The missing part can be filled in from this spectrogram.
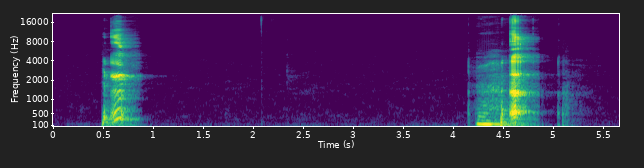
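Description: Two sharp, abrupt voiced catches several seconds apart in a quiet room: hiccups.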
